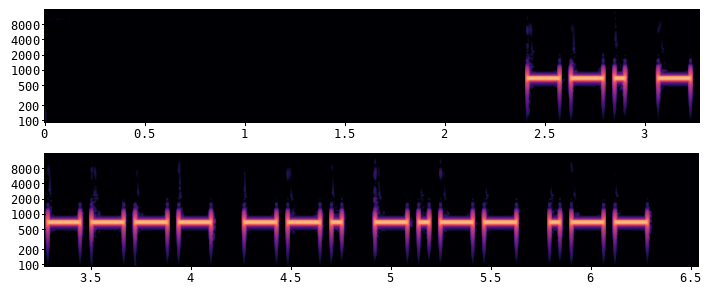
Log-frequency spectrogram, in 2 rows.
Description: Morse code, heard as a keyed tone, about 21 wpm, 700 Hz. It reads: G0GYW
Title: DXCC-100 Call Signs - 5 Characters - 22wpm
